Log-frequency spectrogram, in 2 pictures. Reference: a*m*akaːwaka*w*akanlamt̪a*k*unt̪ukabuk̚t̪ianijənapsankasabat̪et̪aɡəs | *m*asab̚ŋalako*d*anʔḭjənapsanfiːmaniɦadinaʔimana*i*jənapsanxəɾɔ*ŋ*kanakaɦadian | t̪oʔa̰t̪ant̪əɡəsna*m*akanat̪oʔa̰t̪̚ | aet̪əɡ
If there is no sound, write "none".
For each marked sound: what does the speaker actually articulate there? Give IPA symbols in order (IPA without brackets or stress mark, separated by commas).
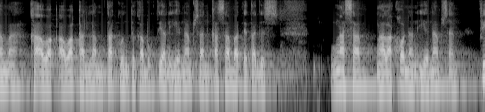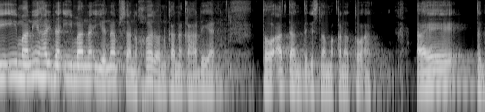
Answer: m, w, k, ŋ, n, i, n, m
